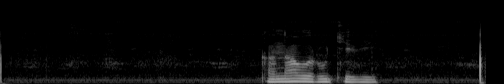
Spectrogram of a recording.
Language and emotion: Russian, neutral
